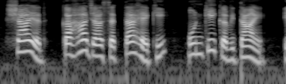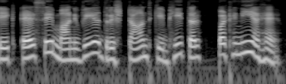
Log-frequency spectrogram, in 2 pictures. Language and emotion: Hindi, neutral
